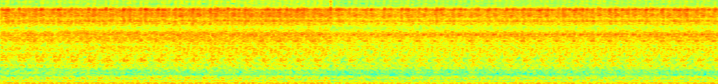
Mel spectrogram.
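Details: Steady engine idle with a light, fast top-end ticking at about three per second; cause unknown.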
